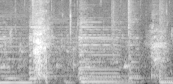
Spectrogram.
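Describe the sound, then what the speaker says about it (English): Ace the dog barks outdoors at a lake, a few separate loud woofs spaced apart, with speech-like voices around them. "You hear that bark?"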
